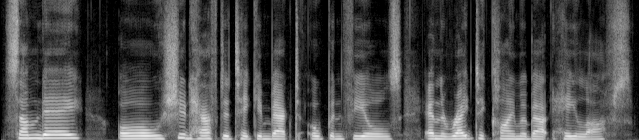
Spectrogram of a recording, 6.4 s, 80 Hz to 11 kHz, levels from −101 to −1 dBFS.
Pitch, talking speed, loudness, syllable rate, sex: 215 Hz, 180 wpm, -18 LUFS, 3.9 syllables/s, female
